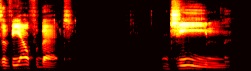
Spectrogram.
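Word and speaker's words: جيم: Jim. Pronounced usually like G in good.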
